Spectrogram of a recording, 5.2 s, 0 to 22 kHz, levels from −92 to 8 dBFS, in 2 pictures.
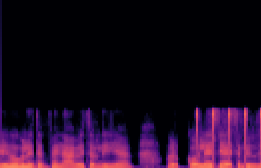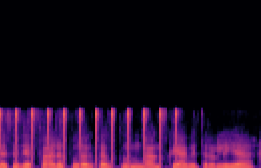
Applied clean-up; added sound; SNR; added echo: neural diffusion model UNIVERSE++.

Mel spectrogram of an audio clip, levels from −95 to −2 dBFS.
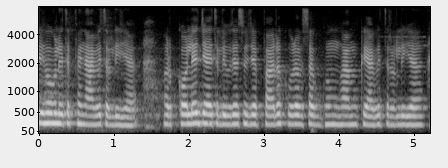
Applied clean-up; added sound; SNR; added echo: none; none; none; none.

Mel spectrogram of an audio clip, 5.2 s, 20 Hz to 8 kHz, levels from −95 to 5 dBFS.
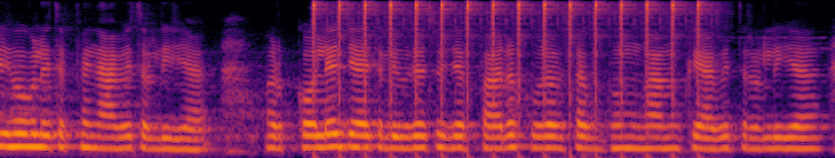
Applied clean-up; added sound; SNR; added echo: none; Scissors; 4 dB; none.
